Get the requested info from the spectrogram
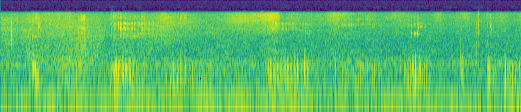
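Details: Domestic cat named Legend purring particularly loudly indoors; a low, continuous rumbling purr with soft pulses swelling at irregular intervals of roughly a second, plus faint higher rustles.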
